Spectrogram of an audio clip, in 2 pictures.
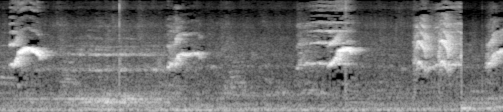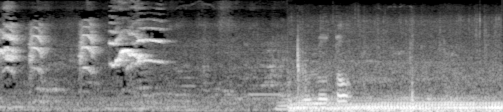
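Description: A bird calling repeatedly: short, high chirping calls, several in quick succession, over about seven seconds. About eight seconds in, a steady low hum starts abruptly and becomes the loudest sound.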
